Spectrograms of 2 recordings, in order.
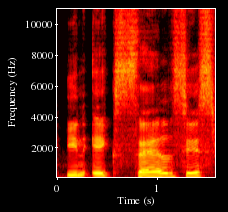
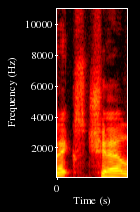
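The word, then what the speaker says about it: in excelsis: the teners O Exel we are singing with the German pronunciation in excelis rather than X chel or egg shell CE and so bear that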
